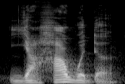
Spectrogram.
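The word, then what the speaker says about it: יהודה: All right, and in the Hebrew, it's Yahwadah.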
